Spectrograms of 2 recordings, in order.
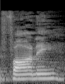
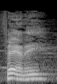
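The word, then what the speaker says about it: Fani: But one after another, you had Fonnie, F A N I, which is usually pronounced Fanny. She added a little action to it. Fonnie.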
